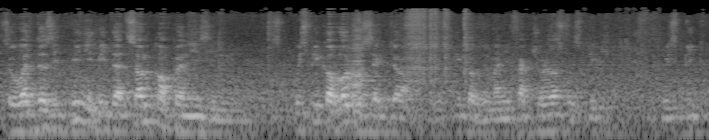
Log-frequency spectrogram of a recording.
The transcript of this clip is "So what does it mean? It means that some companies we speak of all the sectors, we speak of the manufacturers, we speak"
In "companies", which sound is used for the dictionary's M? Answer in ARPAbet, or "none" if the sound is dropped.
none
